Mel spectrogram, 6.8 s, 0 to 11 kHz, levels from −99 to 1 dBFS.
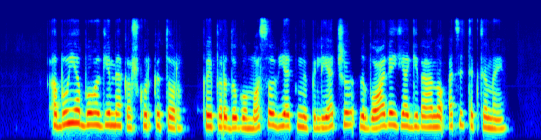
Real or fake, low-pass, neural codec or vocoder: fake; 7.2 kHz; codec, 16 kHz, 4 kbps, X-Codec, HuBERT features, trained on LibriSpeech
